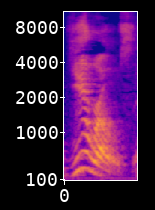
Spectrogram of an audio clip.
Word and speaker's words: gyro: i mean i know they're called gyros i know we call them gear rolls and everything else but i believe the pronunciation the the pronunciation is gyro and that's lamb meat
